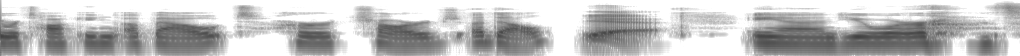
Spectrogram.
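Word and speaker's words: Adèle: It doesn't change the way it's pronounced, except that we omit the A at the very end. It's just Adele. Adele. Not Adela. Adele.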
